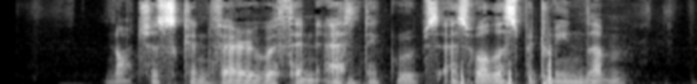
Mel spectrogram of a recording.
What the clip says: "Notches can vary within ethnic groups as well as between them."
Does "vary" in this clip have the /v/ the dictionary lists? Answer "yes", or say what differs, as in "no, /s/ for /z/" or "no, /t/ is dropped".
yes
